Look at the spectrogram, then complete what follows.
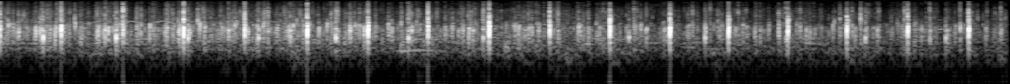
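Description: Audience applauding, with many sharp individual hand claps close by.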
